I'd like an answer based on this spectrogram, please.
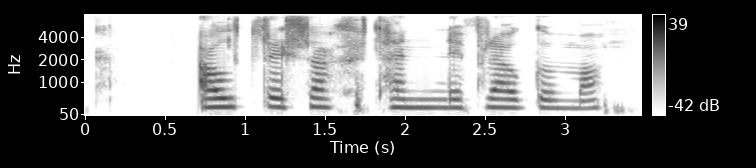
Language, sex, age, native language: Icelandic, female, 9, Icelandic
